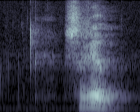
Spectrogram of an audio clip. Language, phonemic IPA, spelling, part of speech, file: Dutch, /sxrɪl/, schril, adjective, Nl-schril.ogg
- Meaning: shrill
